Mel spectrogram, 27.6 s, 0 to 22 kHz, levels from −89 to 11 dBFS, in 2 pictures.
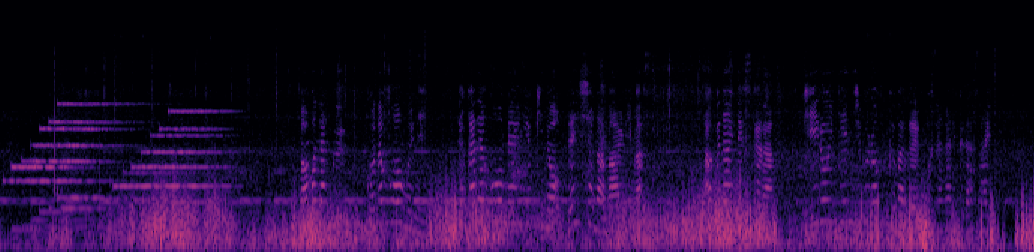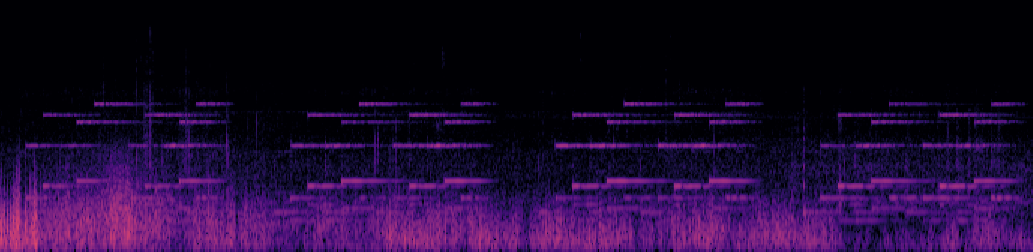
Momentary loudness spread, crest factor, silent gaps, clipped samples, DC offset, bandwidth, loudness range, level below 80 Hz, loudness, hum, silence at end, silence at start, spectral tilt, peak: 11 LU; 24 dB; none; under 0.1%; under 0.1%; 15 kHz; 7 LU; -58 dBFS; -44 LUFS; none; 0 s; 0 s; -6.5 dB/octave; -18 dBFS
